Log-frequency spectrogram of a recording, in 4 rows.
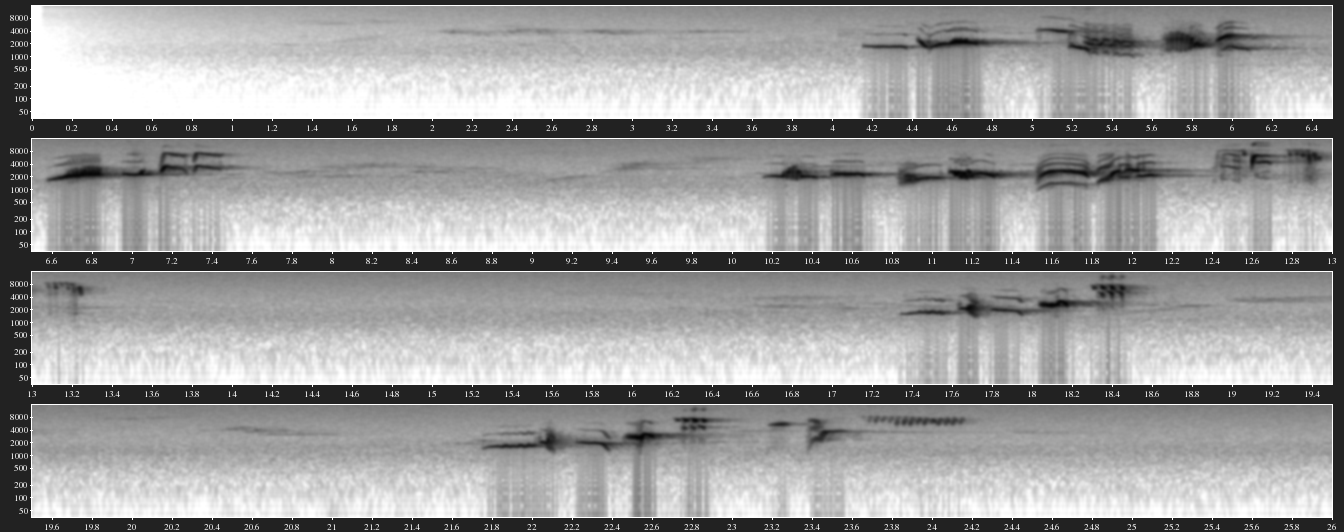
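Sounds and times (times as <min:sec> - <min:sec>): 
common blackbird singing: 0:04.2 - 0:08.2, 0:10.2 - 0:13.3, 0:16.8 - 0:19.4, 0:21.7 - 0:24.2.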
